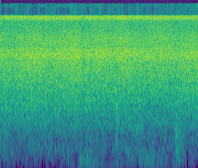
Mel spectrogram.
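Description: Chicken pieces frying in a pan for restaurant-style ginger chicken, giving a steady, close, bright sizzle with occasional soft scrapes and knocks of a spoon stirring the meat.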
